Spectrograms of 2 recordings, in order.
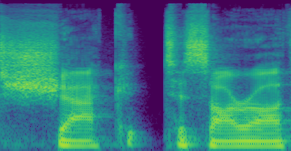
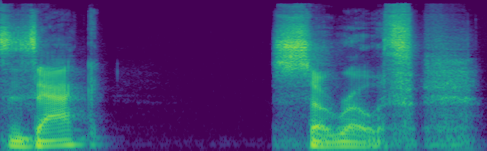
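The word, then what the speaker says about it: Xak Tsaroth: Zach so uh and that is the canonical pronunciation by the way none of this shakaroth or anything like it's Zach Sroth um thank you like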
